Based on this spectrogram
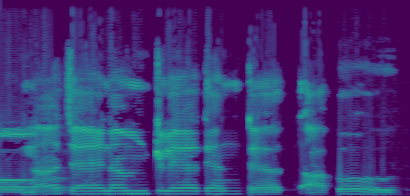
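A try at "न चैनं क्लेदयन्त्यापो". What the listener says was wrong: If you chant with if you break the words, it will be difficult to chant. You chant together. Na chainam kledyantapo. Not tapo, tyapo.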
